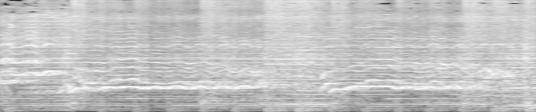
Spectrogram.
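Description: Two women singing a pop musical-theatre song live, holding long notes with vibrato, backed by a band with electric guitar.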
